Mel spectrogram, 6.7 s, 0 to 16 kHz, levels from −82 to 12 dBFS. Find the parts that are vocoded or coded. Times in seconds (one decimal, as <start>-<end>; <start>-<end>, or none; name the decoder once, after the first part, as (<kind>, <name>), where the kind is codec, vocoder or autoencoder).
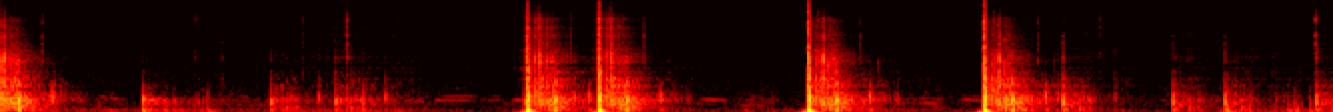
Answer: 1.5-3.6 (autoencoder, DAC-VAE); 5.3-6.7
